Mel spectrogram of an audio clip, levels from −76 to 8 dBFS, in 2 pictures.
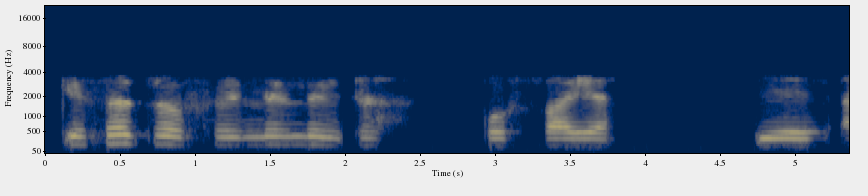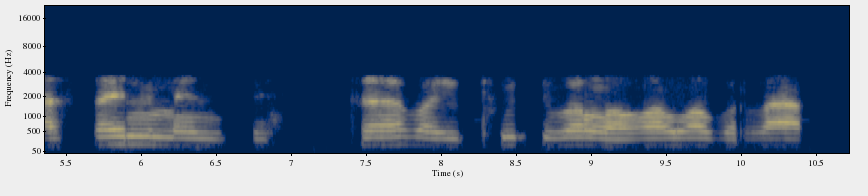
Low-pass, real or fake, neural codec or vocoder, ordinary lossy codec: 3.6 kHz; real; none; none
